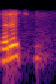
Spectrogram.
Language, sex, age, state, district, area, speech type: Hindi, female, 30-45, Uttar Pradesh, Mirzapur, rural, conversation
